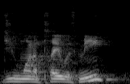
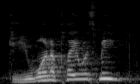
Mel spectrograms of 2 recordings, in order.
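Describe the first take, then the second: First: Said in the usual way. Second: High, louder hopeful ask; eager question. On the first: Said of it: "and says". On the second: Acted. Sebastian asking the boy to play, eager and high. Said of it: "Sebastian says".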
